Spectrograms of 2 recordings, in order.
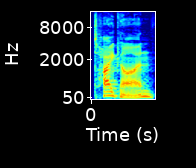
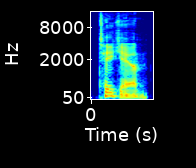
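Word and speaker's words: Taycan: native English speaker it is Tyco on and not take in as it might lead you to believe Porsche even felt it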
